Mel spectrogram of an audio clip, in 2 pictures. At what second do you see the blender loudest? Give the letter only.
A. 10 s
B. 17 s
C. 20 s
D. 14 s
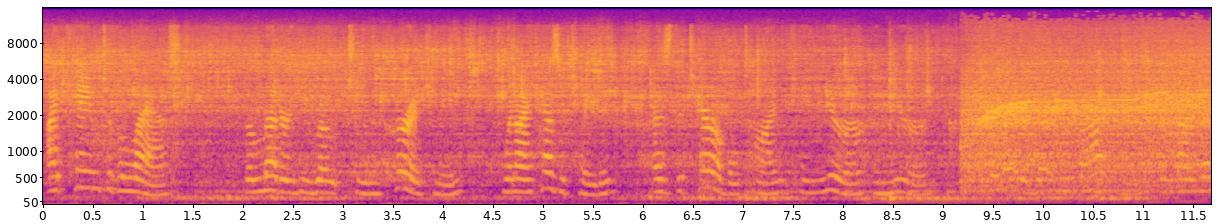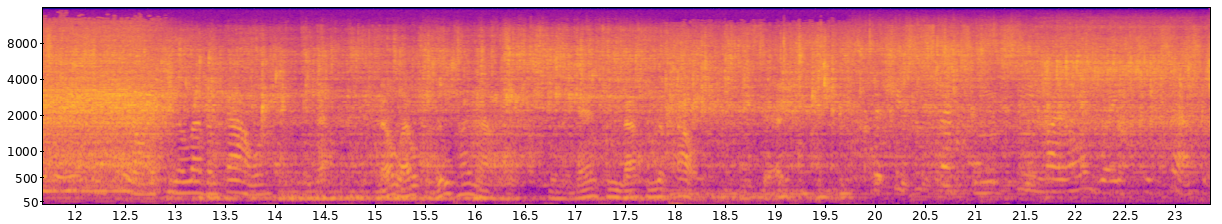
A.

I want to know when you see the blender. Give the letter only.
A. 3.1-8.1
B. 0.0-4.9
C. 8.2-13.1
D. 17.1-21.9
C.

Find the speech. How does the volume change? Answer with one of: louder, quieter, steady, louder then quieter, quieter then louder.
quieter.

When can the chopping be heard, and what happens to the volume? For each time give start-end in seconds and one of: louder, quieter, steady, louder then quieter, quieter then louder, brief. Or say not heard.
not heard.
